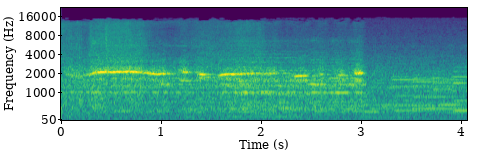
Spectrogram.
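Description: A high whistling tone, held near one pitch with a few small steps for about three seconds and cut off abruptly, followed by soft musical notes.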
